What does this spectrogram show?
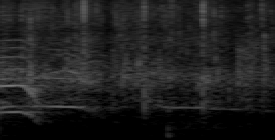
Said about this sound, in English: Guys, let me tell you, uh, it, it, yeah, I mean, come on, give yourselves a round of applause for real though.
